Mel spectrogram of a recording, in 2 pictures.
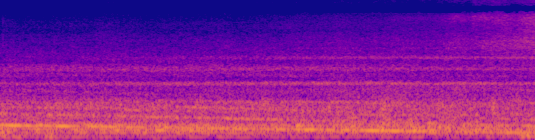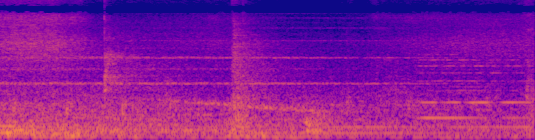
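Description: Tokyu electric commuter train pulling into an underground platform and braking to a stop. Its rumble carries tones that fall in pitch as it slows, and two sharp clicks come late on.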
